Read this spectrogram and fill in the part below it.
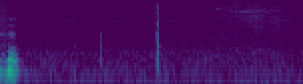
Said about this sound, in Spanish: Y el sonido de los grillos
